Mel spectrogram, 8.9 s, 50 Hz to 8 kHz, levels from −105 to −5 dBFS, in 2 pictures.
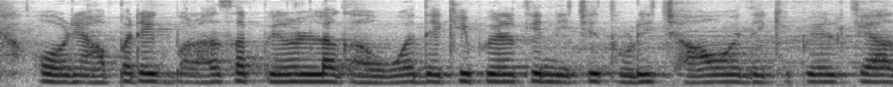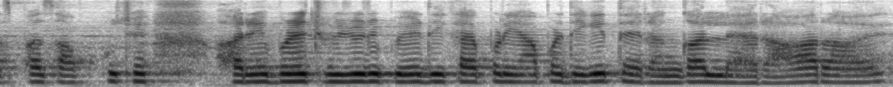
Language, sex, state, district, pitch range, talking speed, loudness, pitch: Maithili, female, Bihar, Supaul, 235-255 Hz, 250 wpm, -19 LUFS, 245 Hz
